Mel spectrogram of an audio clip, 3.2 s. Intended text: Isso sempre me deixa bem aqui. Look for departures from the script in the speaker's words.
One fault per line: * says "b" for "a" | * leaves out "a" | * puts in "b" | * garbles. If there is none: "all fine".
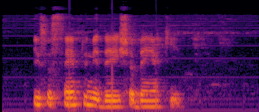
all fine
